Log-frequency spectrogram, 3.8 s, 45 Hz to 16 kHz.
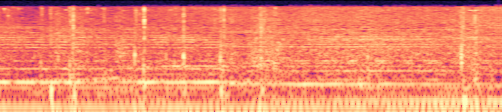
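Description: A horse gallops in the video game The Witcher 3, quick rhythmic clip-clop hoofbeats repeating steadily and close over a low background hum.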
